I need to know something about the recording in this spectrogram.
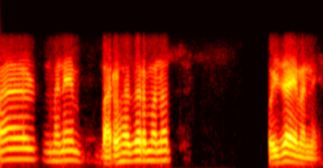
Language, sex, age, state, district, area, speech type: Assamese, male, 18-30, Assam, Barpeta, rural, conversation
